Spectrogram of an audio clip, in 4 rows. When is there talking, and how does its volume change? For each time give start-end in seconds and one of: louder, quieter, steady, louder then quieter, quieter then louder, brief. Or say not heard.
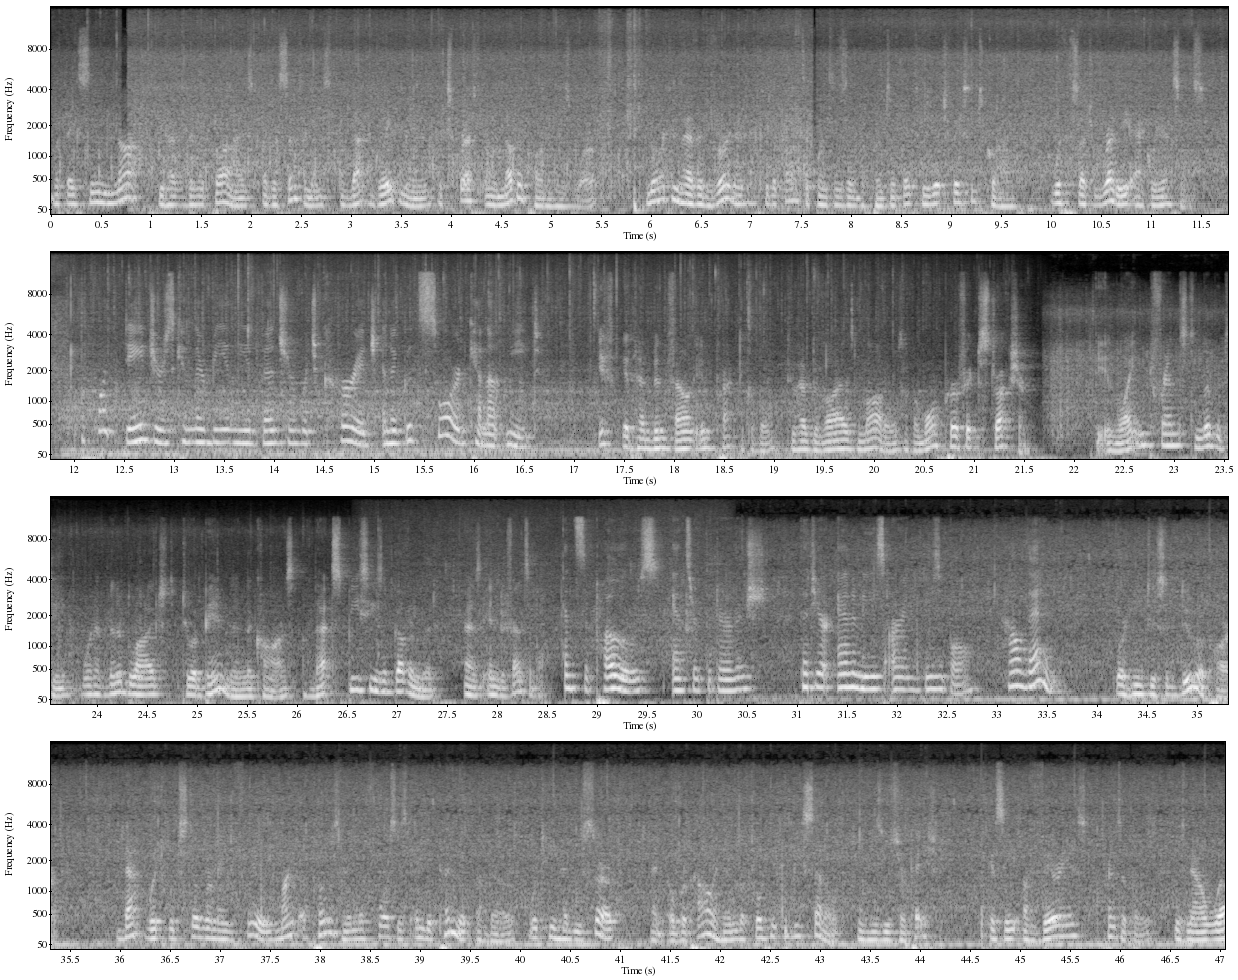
0.0-47.0 steady.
